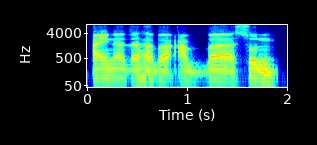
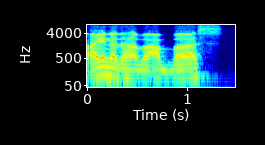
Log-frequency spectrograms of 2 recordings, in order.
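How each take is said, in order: First: The last word ends with a full -un ending. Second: The last word ends bare, with no ending. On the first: This is the full form by the rules. "Tetap dibaca seperti itu" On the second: This is the casual conversational form. "tidak harus dibaca lengkap"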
